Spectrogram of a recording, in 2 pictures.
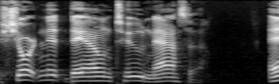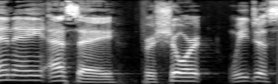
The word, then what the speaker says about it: NASA: And I'm here to tell you, my friend, we use a wide A, the ah, instead.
